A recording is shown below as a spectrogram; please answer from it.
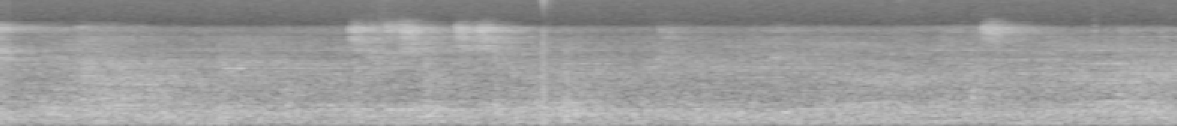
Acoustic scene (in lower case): subway station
